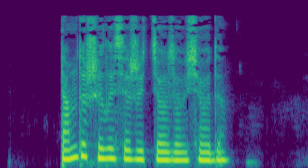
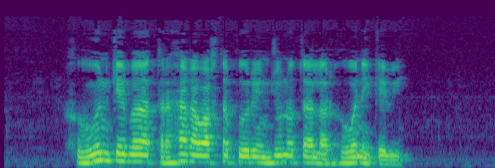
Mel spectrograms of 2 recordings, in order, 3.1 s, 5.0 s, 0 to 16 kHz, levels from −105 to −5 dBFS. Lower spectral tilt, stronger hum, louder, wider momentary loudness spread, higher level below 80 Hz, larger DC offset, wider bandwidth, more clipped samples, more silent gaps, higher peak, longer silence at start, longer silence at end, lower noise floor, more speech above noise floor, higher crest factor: second, -5.5 dB/octave vs -9 dB/octave; neither; first, -20 LUFS vs -24 LUFS; second, 5 LU vs 8 LU; first, -52 dBFS vs -60 dBFS; neither; first, 11.5 kHz vs 6.6 kHz; neither; neither; about the same, -6 dBFS vs -8 dBFS; about the same, 0.6 s vs 0.7 s; second, 0.8 s vs 0.95 s; first, -86 dBFS vs -71 dBFS; first, 67 dB vs 48 dB; about the same, 16 dB vs 18 dB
